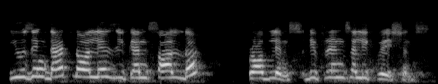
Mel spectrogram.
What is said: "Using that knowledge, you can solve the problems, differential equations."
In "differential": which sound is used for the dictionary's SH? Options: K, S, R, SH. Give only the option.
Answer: S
